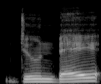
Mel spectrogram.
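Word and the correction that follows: Doona Bae: as Duna Bay. Oh, I guess that's how you say her name. My bad. They told me wrong.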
